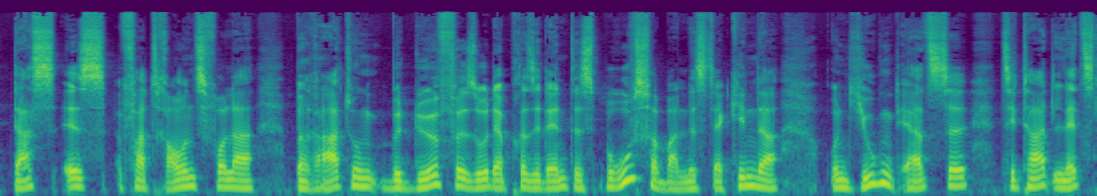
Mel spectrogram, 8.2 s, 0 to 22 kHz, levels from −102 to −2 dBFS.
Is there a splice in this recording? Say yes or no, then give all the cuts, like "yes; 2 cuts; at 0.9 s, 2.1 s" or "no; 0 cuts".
no; 0 cuts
